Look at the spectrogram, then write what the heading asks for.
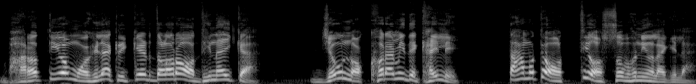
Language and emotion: Odia, disgusted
